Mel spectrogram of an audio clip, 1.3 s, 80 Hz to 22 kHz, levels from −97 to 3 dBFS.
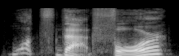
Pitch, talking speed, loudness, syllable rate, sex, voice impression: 185 Hz, 135 wpm, -19 LUFS, 2.6 syllables/s, male, masculine, adult-like, unique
